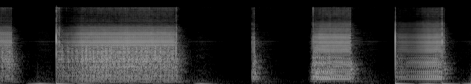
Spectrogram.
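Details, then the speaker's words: Hiss heard from a cheap eBay mini amplifier in a homemade USB speaker powered from a 7-port smart phone charger with no input device connected; bright, even open-input hiss shows the channel is alive, and it stops once a source is connected. "If you guys can hear the hissing, it's the speaker."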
